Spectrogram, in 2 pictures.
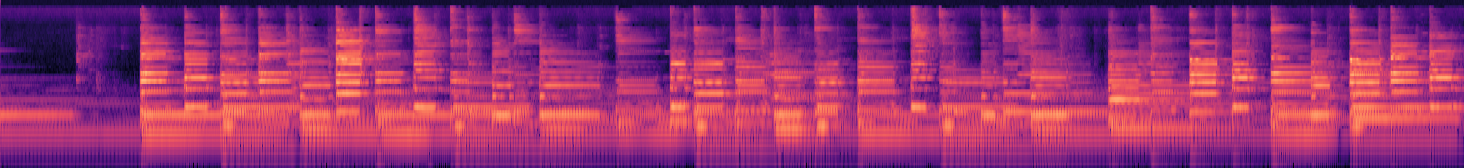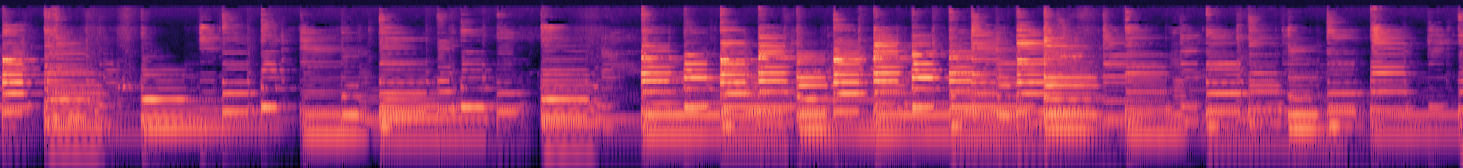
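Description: Classical nylon-string guitar played fingerstyle: a minuet, plucked melody notes over a bass line, with a short pause about a second in.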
